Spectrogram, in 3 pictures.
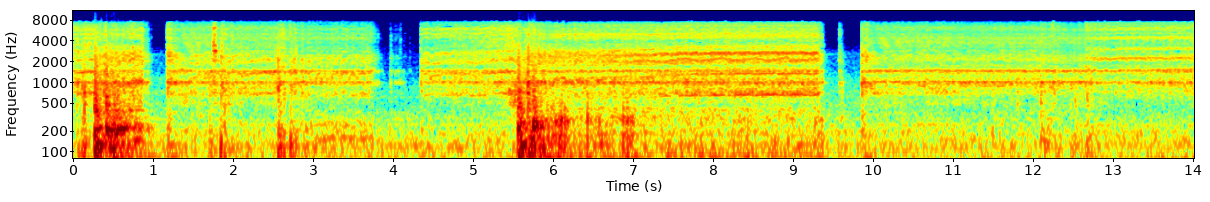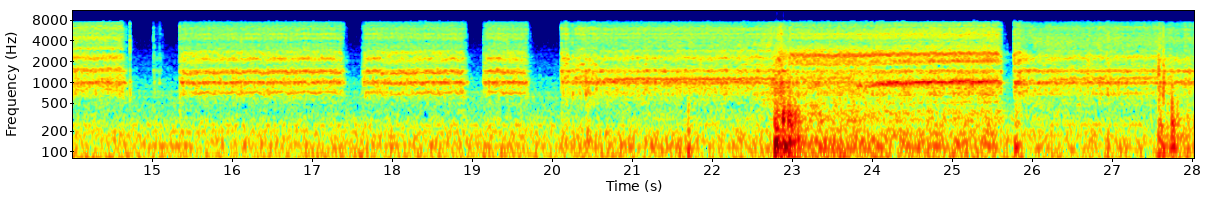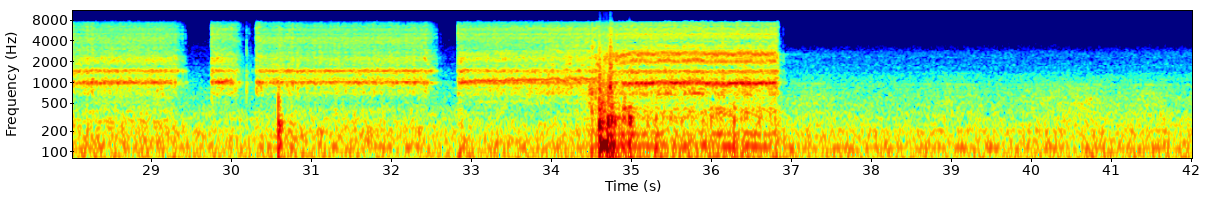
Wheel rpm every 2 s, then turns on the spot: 130, 160, 120, 140, 130, 160, 160, 90, 150, 130, 140, 160, 150, 170, 150, 130, 130, 160, 90, 0, 0.
none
